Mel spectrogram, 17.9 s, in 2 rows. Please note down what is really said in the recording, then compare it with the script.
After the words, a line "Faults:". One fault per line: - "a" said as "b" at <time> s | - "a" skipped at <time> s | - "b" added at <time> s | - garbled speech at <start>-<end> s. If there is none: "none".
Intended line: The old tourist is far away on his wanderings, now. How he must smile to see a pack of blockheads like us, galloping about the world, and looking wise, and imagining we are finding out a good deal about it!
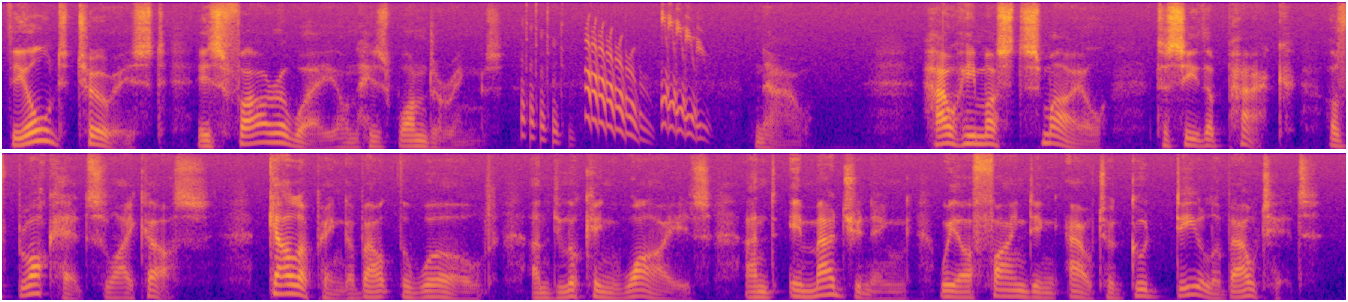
The old tourist is far away on his wanderings, now. How he must smile to see the pack of blockheads like us, galloping about the world, and looking wise, and imagining we are finding out a good deal about it!
Faults:
- "a" said as "the" at 8.0 s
